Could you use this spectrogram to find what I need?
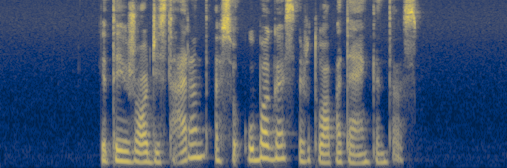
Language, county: Lithuanian, Telšiai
